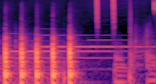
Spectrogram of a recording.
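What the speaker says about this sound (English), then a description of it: "a loud knock jolts them out of the movement" Five loud, evenly spaced knocks on a door ring out alone in quick succession as an audio drama effect, followed by quieter scuffling sounds.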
